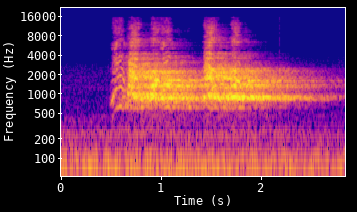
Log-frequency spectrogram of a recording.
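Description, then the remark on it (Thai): Several dogs bark loudly, their cries coming in two drawn-out, overlapping bursts that ring on and slowly fade, with no talking. “สิ้นเสียงของผม เด็กทุกคนต่างส่งเสียงเห่าดังลั่น”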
